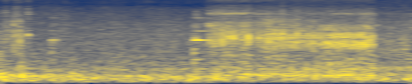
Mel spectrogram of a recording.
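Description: A sail flaps and rustles in the wind.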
